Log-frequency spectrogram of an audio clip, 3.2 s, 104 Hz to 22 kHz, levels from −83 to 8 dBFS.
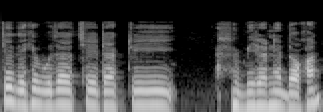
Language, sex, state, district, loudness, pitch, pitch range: Bengali, male, West Bengal, Alipurduar, -15 LUFS, 145 Hz, 140-150 Hz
